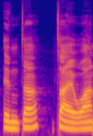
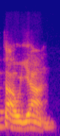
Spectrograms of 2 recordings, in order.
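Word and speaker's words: Taoyuan: a three-year contract with inter taiwan fc i got that pronunciation no no no no no not even close not intertwined not not into taiwan into taoyang okay thank you fc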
